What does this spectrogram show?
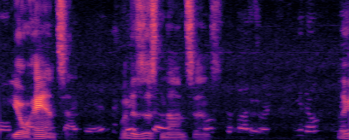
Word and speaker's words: Johansson: named callie johansen and i know for a fact that johansson is pronounced johansen what is this nonsense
